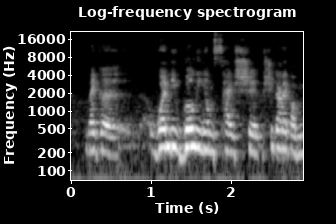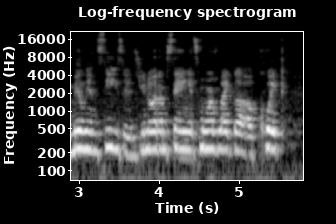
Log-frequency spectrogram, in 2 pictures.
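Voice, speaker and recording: A woman in a monotone, flat intonation at a fairly quick pace, with noticeable background noise. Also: fairly high pitch for a woman. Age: 30s. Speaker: podcast host. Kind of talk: casual chat.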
